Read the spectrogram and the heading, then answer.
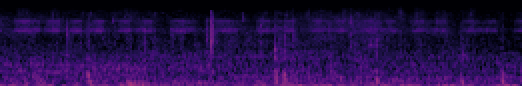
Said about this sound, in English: he gets down, pulls down three large student trunks and uh, puts them on the ground in front of Skelebro before hopping back up in the carriage and nickering at the horses to trot off, leaving the three of you here in town.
